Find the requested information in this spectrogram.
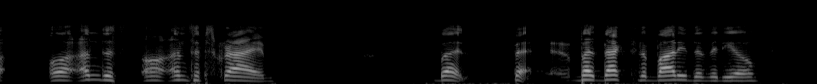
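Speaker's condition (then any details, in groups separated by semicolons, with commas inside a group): Cerebral palsy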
